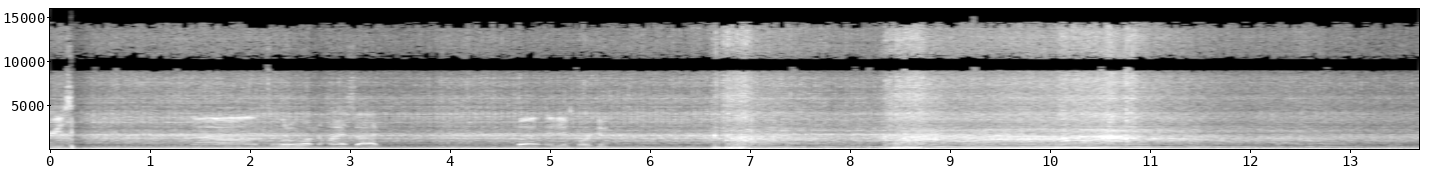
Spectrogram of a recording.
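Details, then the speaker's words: Predator 670 22HP V-twin in an EZGO Workhorse golf cart, at operating temperature, tachometer reading about 1800 rpm. A steady, even fast idle with no dips. Idle speed is too high, over the 1100–1200 target. "let's turn the key on does full cycle idling around 1800 degrees or sorry 1800 rpms"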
